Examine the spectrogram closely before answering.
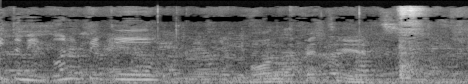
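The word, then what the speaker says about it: bon appétit: You say to me, bon appetit. Bon appetit. No, you don't pronounce the T.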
